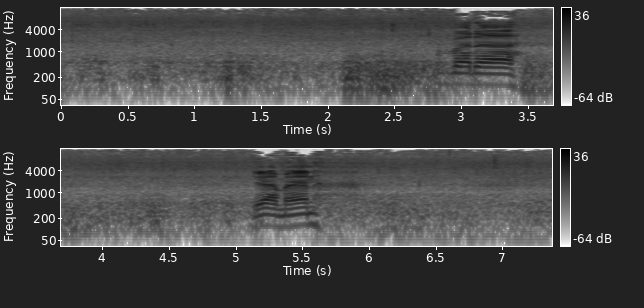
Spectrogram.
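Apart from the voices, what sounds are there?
thunderstorm with rain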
